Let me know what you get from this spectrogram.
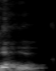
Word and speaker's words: Waho: Waho. Waho.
